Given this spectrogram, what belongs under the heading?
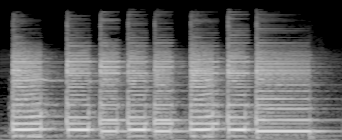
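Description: Hybrid-picked electric guitar phrase from the intro of a song, with distorted, chorus-tinged tone: seven or eight separated plucked notes in an uneven rhythm, closing on a longer sustained note, loud with no voices.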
